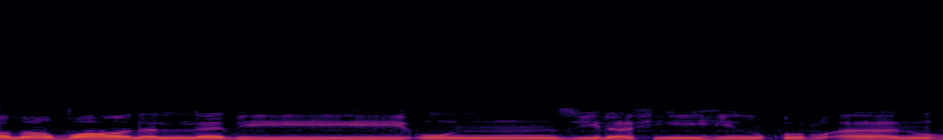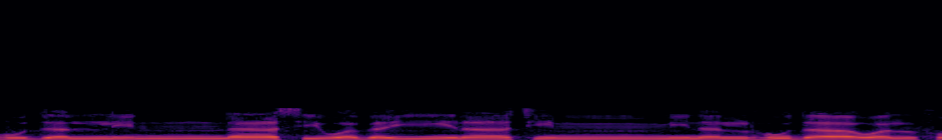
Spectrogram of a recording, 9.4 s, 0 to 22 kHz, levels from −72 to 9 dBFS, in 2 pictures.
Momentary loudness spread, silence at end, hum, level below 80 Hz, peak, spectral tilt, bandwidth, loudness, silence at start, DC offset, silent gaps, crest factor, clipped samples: 6 LU; 0 s; none; -72 dBFS; -16 dBFS; -5.5 dB/octave; 5.2 kHz; -32 LUFS; 0 s; under 0.1%; none; 16 dB; under 0.1%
